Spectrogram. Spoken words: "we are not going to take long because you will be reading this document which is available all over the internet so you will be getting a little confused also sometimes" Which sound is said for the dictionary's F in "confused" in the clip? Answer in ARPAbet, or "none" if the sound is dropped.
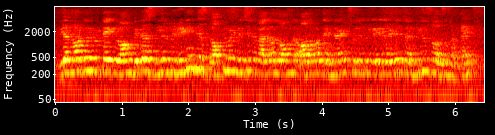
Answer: none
